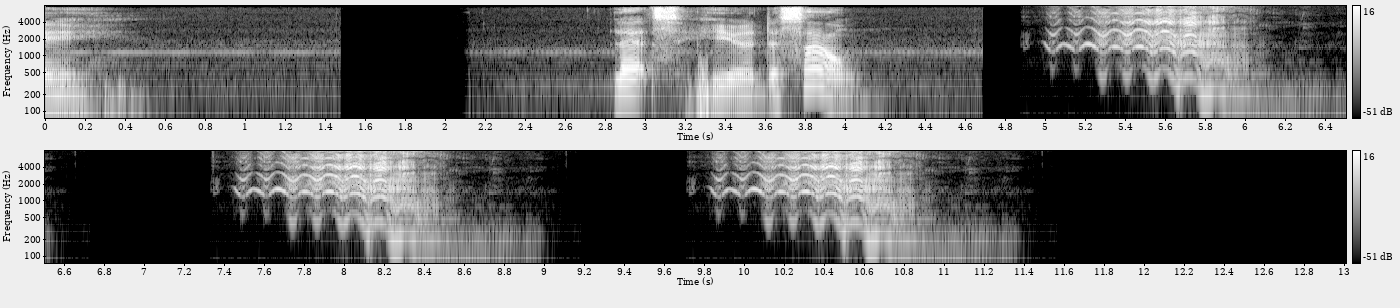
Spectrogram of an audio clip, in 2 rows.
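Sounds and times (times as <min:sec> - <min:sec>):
horse whinnying: 0:04.9 - 0:06.6, 0:07.4 - 0:09.0, 0:09.8 - 0:11.4.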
